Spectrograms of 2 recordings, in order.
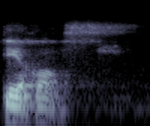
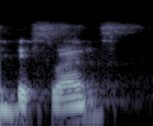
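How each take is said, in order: First: The S in the middle is silent. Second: The S in the middle is pronounced. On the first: The speaker calls it right. "in the French pronunciation, the S is silent" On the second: The speaker calls it wrong. "that's how any American would pronounce it"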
